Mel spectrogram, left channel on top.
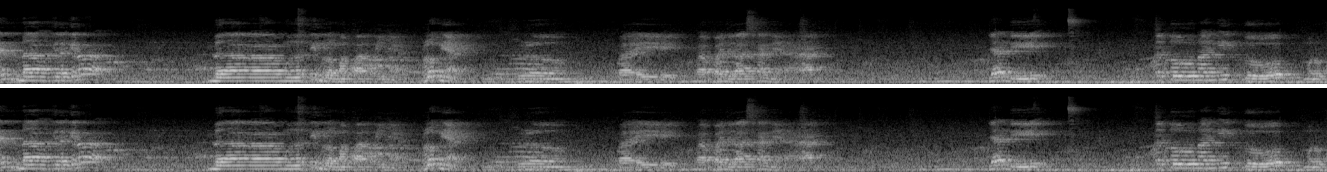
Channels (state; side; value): noise; right; hum, 27 dB below the sound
